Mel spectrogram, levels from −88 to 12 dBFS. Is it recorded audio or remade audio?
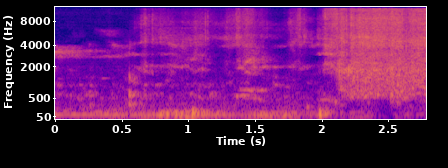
remade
